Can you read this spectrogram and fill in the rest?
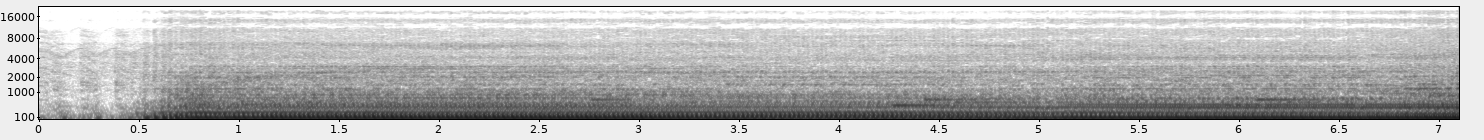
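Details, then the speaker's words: Ecoboost Mustang start-up, cranking and settling into a loud, deep idle with a raspy exhaust edge from a leaking turbo downpipe gasket. "so check it out go ahead and start her up"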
